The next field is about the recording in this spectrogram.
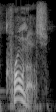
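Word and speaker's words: Qo'noS: first off the Kling on home world is Kronos it's actually spelled qo apostrophe n o capital S but it's pronounced Kronos oh like in Arabic yeah like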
